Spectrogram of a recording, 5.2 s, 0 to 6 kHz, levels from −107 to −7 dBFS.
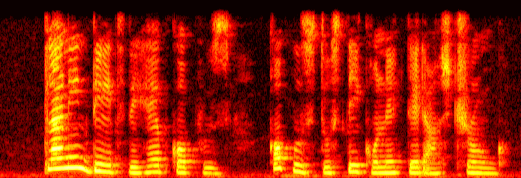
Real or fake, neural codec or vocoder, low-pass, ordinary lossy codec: real; none; 5.4 kHz; none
